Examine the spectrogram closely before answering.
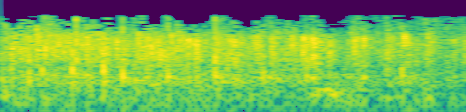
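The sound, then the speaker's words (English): A church audience applauding to welcome a family bringing up their baby, with many hands clapping in a brisk, continuous patter at a steady level throughout. “Y'all give them a hand and welcome them.”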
